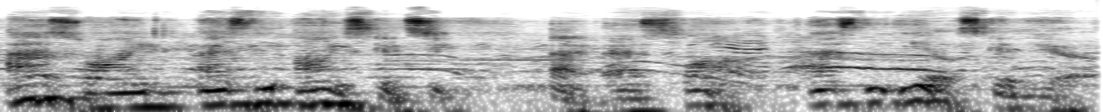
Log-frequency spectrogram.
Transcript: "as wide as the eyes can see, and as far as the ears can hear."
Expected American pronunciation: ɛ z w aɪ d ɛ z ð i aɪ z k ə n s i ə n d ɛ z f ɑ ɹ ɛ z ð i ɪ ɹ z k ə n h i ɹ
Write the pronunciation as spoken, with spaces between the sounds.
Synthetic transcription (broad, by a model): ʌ z w aɪ d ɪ z ð i aɪ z k ə n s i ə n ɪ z f ɑ ɹ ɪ z ð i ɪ l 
